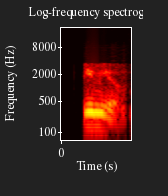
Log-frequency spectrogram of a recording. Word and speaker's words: Mimieux: Mimieux.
